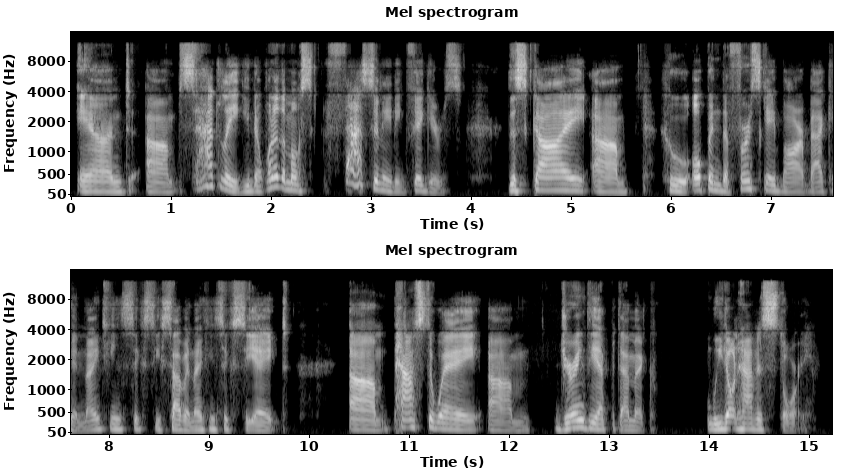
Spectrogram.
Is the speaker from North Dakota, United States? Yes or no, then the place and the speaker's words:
no; Texas, United States; I came here from Texas. I'm Mexican American. I came here in the year 2000.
